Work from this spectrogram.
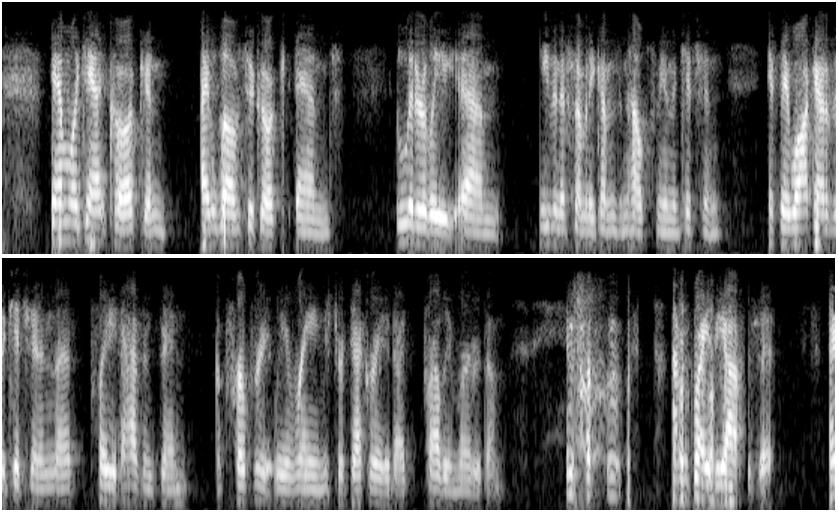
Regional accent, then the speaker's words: Ireland; I keep saying I'm Irish, but it's true. I'm very Irish and social.

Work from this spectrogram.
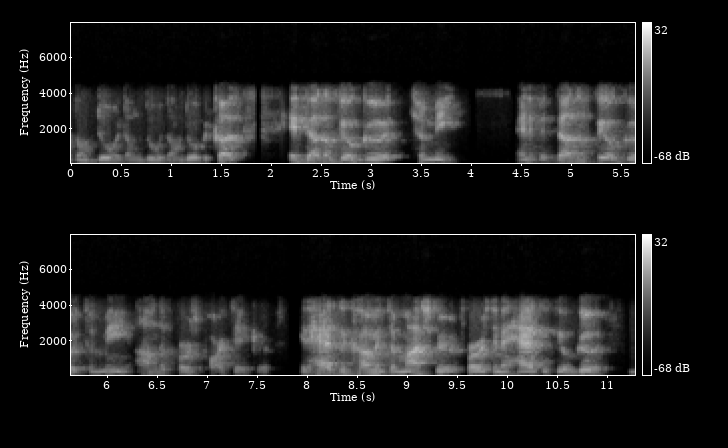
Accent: Lakeland, Florida, United States; Man, you're from Lakeland, Florida. That's my hometown, man.

